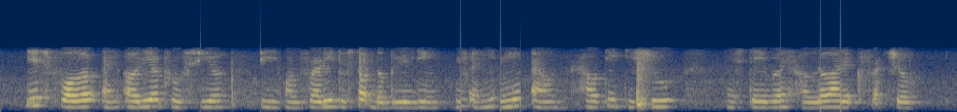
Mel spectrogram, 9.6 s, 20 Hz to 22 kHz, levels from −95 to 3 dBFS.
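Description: At 2.0 to 2.8 s, 4.6 to 5.2 s and 7.8 to 8.4 s the speech jumbles briefly: chunks out of order. A 200 ms chunk plays late, three chunks behind in the first case and two in the others, so each span has three hard joins. Unlike a dropout or a repeat, nothing goes missing or doubles; the audio is just reshuffled. It all sits within the narrow telephone band of the G.711 line.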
